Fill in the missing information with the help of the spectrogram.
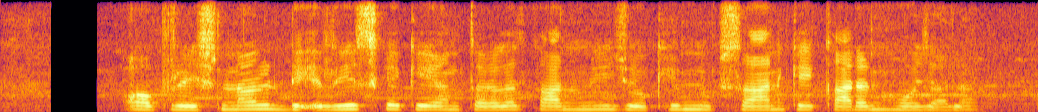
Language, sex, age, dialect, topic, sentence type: Bhojpuri, female, 18-24, Southern / Standard, banking, statement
